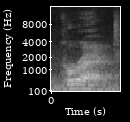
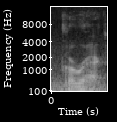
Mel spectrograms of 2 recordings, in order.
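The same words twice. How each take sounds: First: It is yelled loudly. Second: It is said at a normal volume. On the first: The speaker calls it right. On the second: The speaker calls it wrong.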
